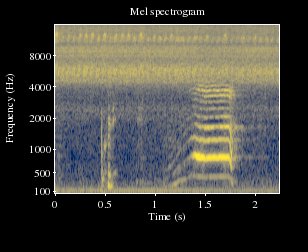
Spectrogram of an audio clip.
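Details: A goat kid about 40 days old on a small hand-built goat farm in Himi, Japan, on 14 August 2018 gives one clear rising then level bleat lasting about half a second, after a brief soft rustle, over a steady background hum.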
